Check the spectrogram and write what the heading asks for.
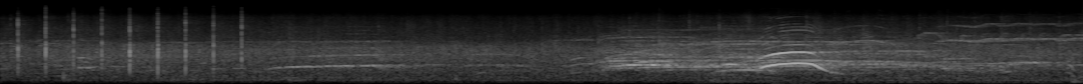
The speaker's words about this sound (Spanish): Un aplauso, por favor.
